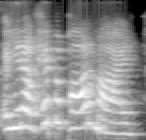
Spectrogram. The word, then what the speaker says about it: hippopotami: I would say that this perhaps hippopotami is that the proper pronunciation? That is the proper.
